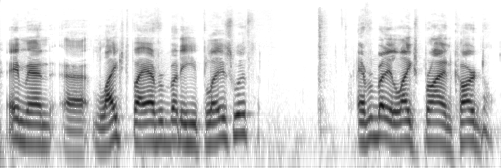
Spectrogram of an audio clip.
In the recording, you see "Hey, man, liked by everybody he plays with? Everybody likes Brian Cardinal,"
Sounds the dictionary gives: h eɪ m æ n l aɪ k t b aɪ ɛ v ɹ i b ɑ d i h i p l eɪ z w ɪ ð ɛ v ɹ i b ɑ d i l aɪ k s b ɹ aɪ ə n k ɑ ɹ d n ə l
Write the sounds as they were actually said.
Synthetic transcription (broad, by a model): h eɪ m æ n l aɪ k t b aɪ ɛ v ɹ i b ɑ d i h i p l eɪ z w ɪ ð ɛ v ɹ i b ɑ d i l aɪ k s b ɹ aɪ ə n k ɑ ɹ d n l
